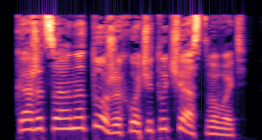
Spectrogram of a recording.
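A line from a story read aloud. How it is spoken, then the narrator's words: Laughing. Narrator (Russian): рассмеялась Катя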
